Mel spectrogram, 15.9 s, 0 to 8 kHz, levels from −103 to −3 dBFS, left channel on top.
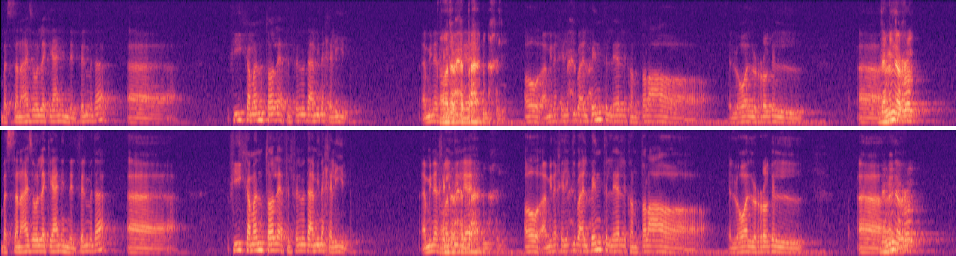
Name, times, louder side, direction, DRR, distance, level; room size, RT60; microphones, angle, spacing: voice 1, 0.0-1.7 2.1-3.0 3.8-5.8 7.0-8.0 8.7-11.8 12.1-13.4 14.3-15.1, right 3 dB, 80° right, 0.7 m, -27 dB
voice 2, 7.3-8.4 9.4-9.6 14.6-15.3, left 5 dB, 65° left, 0.6 m, -21 dB
sound 1, 7.8-13.8, equal, ahead, 0.6 m, -45 dB
16.5 x 9.5 x 4.3 m
head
